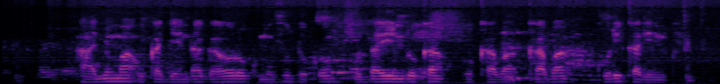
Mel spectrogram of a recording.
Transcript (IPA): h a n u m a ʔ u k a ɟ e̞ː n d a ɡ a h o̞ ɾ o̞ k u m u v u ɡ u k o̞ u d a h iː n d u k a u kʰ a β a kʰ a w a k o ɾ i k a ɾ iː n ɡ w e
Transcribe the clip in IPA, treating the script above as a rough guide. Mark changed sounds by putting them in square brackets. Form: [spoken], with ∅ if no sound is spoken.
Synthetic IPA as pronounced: h a [ɲ] u m a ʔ u k a ɟ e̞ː n d a ɡ a h o̞ ɾ o̞ k u m u v u [d] u k o̞ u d a h iː n d u k a u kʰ a β a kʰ a [β] a k [u] ɾ i k a ɾ iː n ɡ w e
